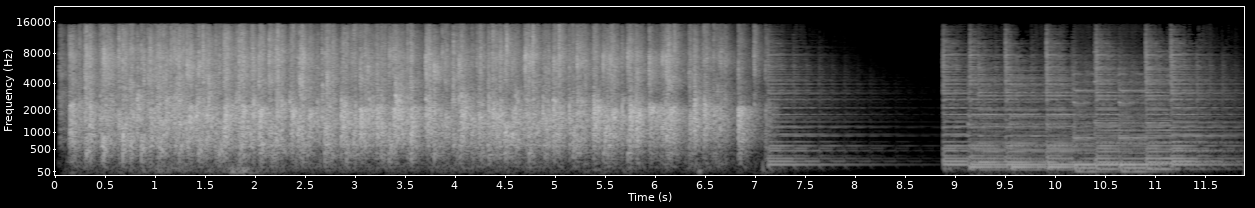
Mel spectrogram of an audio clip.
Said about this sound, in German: Die mussten die ganze Zeit ruhig sein. Jetzt bitte ich sie aber um das Gegenteil, nämlich einen großen Abschlussapplaus für die drei Podcaster.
